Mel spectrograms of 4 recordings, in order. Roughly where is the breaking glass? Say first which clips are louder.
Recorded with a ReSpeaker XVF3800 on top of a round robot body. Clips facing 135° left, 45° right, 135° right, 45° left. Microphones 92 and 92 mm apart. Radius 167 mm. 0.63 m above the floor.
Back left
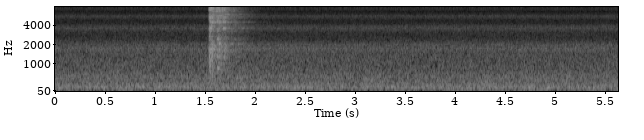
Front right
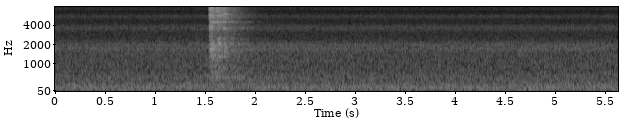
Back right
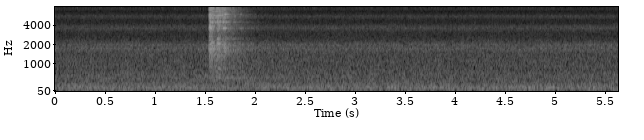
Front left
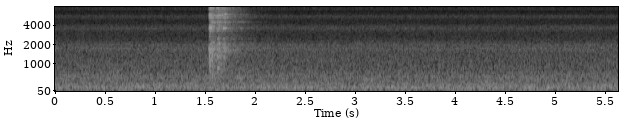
Back left 3 dB, front left 3 dB; left.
